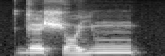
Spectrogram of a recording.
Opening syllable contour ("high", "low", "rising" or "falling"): high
